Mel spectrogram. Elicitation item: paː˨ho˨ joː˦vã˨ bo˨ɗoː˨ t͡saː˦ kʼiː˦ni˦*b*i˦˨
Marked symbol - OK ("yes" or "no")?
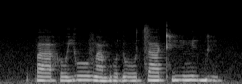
yes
